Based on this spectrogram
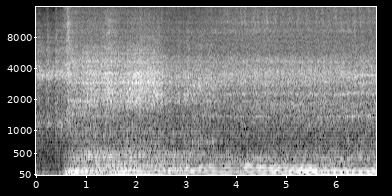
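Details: Focus ST with a completed custom stroker (STRS) engine rebuild: the engine catches, then a deep, even exhaust note rises and falls with the throttle, free of knocks or rattles; sounds good.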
